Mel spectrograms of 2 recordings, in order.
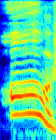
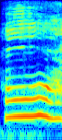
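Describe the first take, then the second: First: It sounds delighted. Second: It sounds terrified.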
